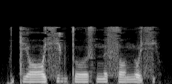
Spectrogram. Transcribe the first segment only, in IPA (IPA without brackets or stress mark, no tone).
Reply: tʲ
